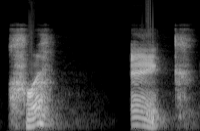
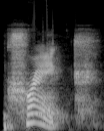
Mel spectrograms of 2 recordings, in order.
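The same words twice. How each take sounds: First: "Cr-ank" split, cr then ank; segmented into onset and rime. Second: Said in the usual way. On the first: Shown as a demonstration. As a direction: sound out "Cr-ank" in two parts.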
